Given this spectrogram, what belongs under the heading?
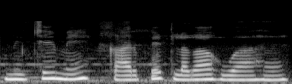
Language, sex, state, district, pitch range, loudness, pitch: Hindi, female, Jharkhand, Palamu, 210-255 Hz, -11 LUFS, 225 Hz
